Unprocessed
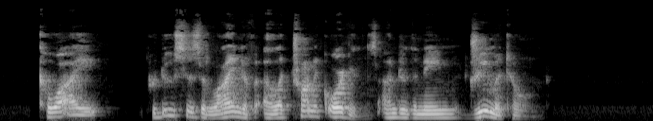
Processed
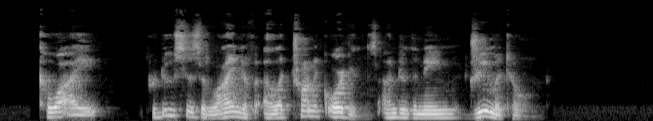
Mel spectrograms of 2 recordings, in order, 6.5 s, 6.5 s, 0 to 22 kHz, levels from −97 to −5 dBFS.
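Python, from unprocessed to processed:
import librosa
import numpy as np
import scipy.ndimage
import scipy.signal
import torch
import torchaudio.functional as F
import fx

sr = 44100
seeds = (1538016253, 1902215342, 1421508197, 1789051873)

y = fx.low_shelf(x, sr, hz=460.0, db=9.5)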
